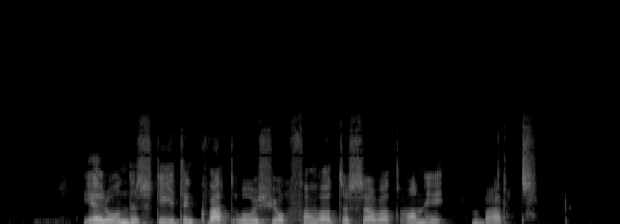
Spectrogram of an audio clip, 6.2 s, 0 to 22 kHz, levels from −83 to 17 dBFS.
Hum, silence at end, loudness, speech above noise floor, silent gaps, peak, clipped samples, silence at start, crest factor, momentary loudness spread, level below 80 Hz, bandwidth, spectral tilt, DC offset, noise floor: none; 0.85 s; -31 LUFS; 54 dB; none; -12 dBFS; under 0.1%; 0.85 s; 20 dB; 16 LU; -90 dBFS; 10.5 kHz; -5.5 dB/octave; under 0.1%; -85 dBFS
